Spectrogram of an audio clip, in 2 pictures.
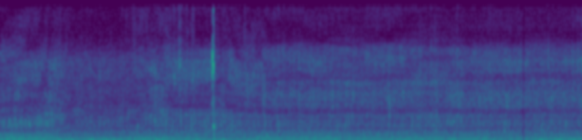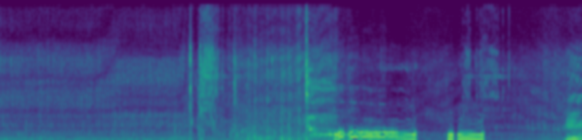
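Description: Steady outdoor background noise, then a short sharp sound about eight seconds in, followed by two loud excited wordless whoops from an angler, each rising and falling in pitch.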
